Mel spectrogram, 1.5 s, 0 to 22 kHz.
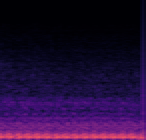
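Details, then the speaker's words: Project Corvette with no clutch, restarted hot after warm-up. Deep, steady low rumble with an even beat and no misses or knocks, idling smoothly around 900 rpm at normal warm idle. "It idles down good and everything. Yeah. Idles down. It's probably like 900. Sounds like it's like 900."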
